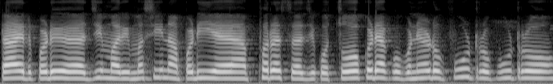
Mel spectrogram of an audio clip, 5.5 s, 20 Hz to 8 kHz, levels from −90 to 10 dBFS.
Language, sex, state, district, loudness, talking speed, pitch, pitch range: Rajasthani, female, Rajasthan, Churu, -14 LUFS, 175 wpm, 240 Hz, 235-250 Hz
